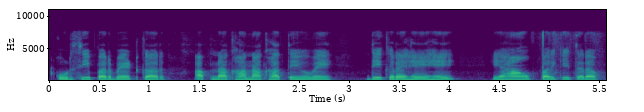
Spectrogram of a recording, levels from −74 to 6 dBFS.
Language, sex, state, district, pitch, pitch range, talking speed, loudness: Hindi, female, Rajasthan, Jaipur, 210 Hz, 205-215 Hz, 150 wpm, -16 LUFS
